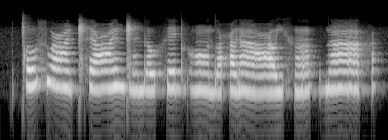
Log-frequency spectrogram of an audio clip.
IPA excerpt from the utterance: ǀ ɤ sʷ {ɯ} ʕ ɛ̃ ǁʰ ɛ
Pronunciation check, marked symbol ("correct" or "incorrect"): incorrect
